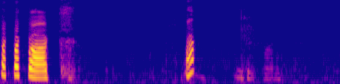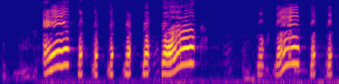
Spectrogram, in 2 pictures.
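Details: Pet Moluccan cockatoo greeting friends at a park in summer: a short harsh squawk, a quiet stretch with soft murmurs, then a rapid run of loud clipped notes and rising harmonic squawks.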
